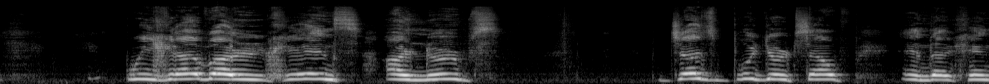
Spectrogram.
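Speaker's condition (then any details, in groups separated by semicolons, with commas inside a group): Cerebral palsy; no voice control, unusual voice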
